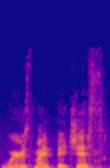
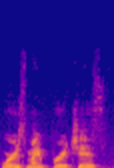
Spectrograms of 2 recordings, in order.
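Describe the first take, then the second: First: The last word is said without its r sound. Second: The last word is said with its r sound. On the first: This is how it came out without front teeth. "it sounded like she would say bitches" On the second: This is the word the child meant to say. "she was like"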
